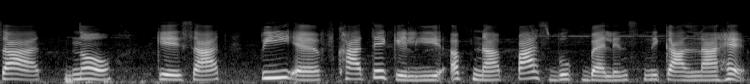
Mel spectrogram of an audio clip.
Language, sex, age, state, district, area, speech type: Hindi, female, 45-60, Uttar Pradesh, Sonbhadra, rural, read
